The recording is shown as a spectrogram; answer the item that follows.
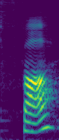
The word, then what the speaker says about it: pho: Yeah, pho is supposed to be pronounced pho, but like Oh. I see, like I know that, but whenever I pronounce it as pho, no one knows what I'm talking Yeah, about.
